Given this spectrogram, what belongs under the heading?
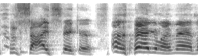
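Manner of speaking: high, loud, helpless laughter; laughing through words. Real, not acted. Storyteller revealing his pants blunder, laughing hard. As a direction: crack up at your own punchline. Cracking up at his own punchline.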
